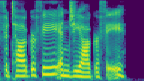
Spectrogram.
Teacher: the stress is placed on the third to last syllable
